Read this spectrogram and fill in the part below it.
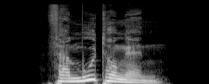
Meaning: plural of Vermutung
- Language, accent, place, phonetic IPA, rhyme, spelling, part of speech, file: German, Germany, Berlin, [fɛɐ̯ˈmuːtʊŋən], -uːtʊŋən, Vermutungen, noun, De-Vermutungen.ogg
